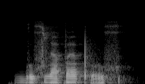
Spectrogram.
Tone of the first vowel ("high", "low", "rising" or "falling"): high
